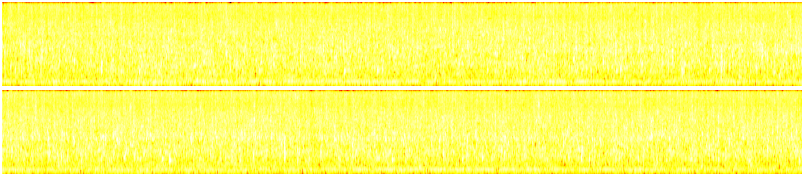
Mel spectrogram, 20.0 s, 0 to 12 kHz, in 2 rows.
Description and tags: little river
h4n X/Y
little, river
